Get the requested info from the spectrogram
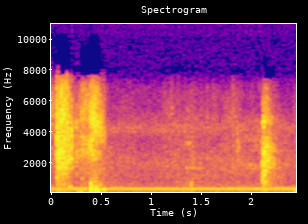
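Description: A short breathy noise in the first half second, then a quiet pause with a faint steady hum on the line.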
